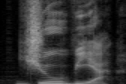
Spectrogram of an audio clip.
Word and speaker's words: lluvia: como Rain la palabra lluvia es jeans Y luego dices y Y luego dices jeans Y luego dices juns juns juns yv juv lluvia lluvia lluvia Okay queridos escuchas Yo sé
